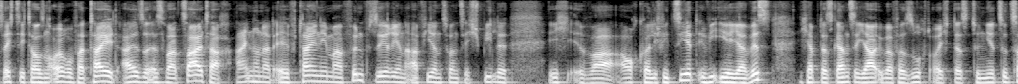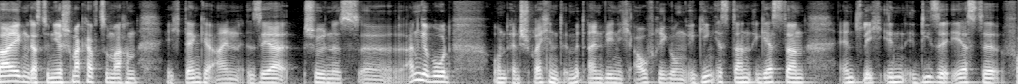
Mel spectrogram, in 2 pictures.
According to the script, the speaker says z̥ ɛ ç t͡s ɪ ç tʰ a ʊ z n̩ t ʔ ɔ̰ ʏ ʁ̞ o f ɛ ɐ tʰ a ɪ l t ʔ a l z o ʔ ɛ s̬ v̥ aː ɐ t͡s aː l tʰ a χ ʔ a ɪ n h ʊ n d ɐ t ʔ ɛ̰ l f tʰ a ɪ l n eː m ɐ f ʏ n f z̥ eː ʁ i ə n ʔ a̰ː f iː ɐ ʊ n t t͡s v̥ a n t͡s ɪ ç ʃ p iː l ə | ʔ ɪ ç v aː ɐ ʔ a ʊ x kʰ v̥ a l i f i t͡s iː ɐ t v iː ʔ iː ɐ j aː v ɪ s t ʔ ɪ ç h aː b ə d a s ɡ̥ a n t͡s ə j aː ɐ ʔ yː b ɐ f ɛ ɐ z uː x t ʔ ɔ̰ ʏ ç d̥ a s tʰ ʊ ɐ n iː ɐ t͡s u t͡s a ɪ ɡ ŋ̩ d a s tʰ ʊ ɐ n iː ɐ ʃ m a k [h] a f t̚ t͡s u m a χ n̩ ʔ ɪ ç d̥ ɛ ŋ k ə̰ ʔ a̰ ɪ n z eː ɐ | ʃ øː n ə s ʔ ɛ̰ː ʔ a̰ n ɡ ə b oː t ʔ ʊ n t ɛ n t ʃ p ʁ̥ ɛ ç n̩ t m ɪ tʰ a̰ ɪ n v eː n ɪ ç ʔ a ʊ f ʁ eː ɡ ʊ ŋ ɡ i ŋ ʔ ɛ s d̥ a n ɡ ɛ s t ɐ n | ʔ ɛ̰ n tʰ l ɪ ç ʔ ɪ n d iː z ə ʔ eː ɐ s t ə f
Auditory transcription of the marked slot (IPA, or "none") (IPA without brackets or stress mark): h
